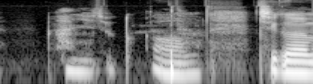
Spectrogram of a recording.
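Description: Speech only: a soft, low voice speaking, growing louder near the end.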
